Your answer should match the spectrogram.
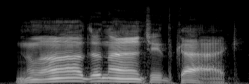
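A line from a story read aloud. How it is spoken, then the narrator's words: Curious purring. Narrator (Russian): промурлыкал он с нескрываемым любопытством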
